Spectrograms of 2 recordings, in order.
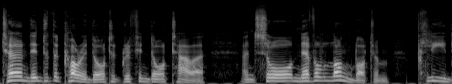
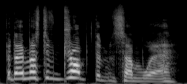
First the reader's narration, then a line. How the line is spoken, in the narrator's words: Neville was saying tearfully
